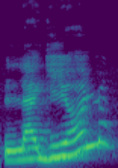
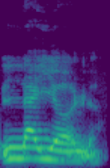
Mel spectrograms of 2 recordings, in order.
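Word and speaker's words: Laguiole: a well-known city, and some people would say la Guiole, other people would say l'Aïole. The spelling is with G-U, la Guiole, but l'Aïole is also used as a local pronunciation. Now the matter hasn't been settled yet. So you can say la Guiole or l'Aïole.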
